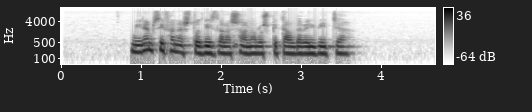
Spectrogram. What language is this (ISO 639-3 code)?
cat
